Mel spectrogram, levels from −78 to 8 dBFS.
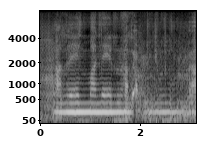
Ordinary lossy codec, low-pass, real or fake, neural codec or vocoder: none; none; fake; codec, 16 kHz, 1 kbps, X-Codec, HuBERT features, trained on LibriSpeech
